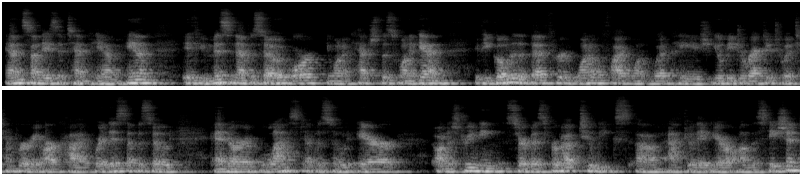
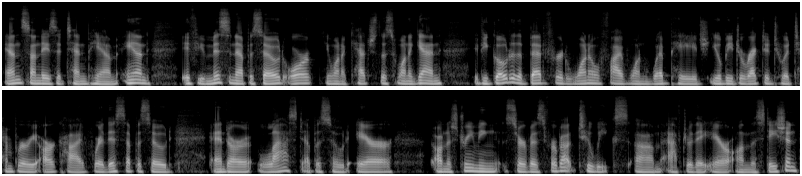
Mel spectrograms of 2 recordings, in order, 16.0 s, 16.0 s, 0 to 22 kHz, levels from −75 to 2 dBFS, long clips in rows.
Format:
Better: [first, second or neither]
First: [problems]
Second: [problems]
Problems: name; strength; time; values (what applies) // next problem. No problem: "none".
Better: second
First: off-mic speech; far // room echo; slight; dies away in 0.4 s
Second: none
